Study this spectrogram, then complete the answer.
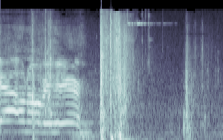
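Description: A suppressed pistol fires a single shot.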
